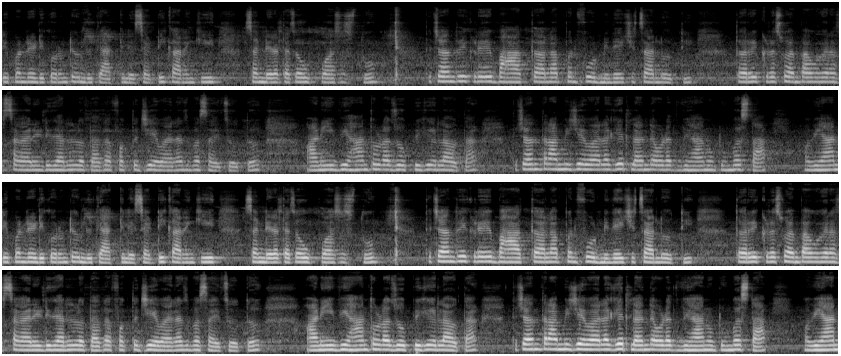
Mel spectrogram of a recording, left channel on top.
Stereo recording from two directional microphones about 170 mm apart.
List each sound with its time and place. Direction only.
0.0 s a woman's voice: 25° right (ahead or behind)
